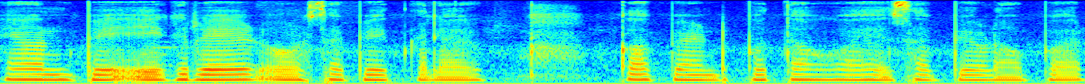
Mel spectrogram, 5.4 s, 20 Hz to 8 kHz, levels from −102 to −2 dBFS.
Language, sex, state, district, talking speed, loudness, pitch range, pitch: Hindi, female, Uttar Pradesh, Ghazipur, 165 wpm, -23 LUFS, 155-180 Hz, 175 Hz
